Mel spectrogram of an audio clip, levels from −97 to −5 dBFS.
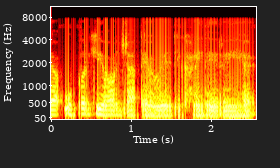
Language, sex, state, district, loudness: Hindi, male, Maharashtra, Gondia, -14 LUFS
